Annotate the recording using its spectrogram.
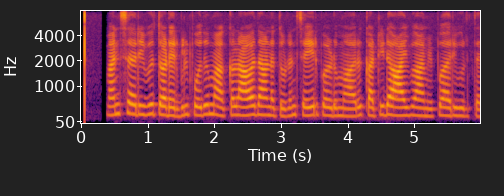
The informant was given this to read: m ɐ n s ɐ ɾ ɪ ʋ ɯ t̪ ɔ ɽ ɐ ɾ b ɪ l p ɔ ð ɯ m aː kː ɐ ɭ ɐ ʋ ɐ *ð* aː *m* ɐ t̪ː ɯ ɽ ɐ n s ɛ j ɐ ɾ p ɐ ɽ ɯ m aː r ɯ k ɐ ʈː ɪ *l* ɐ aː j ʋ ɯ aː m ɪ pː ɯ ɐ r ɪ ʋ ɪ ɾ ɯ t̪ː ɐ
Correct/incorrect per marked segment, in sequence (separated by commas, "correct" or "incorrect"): correct, incorrect, incorrect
